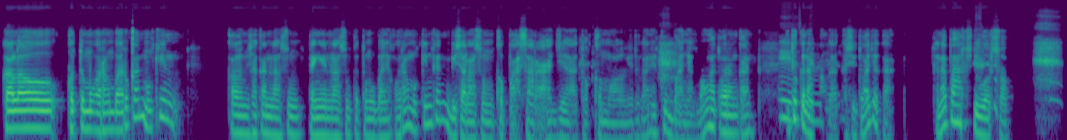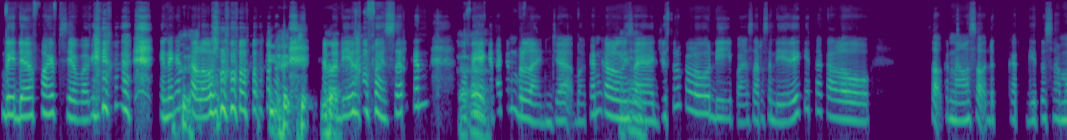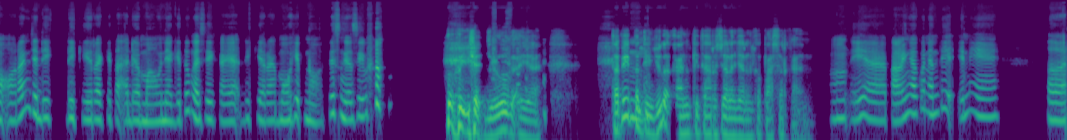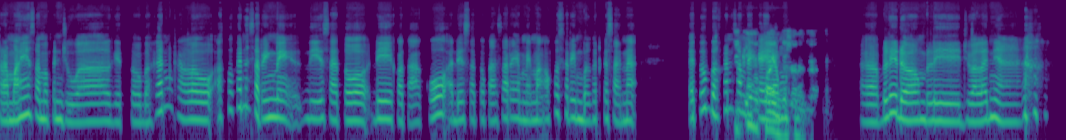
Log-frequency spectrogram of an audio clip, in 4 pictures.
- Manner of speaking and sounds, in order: chuckle; in English: "workshop?"; in English: "vibes"; laughing while speaking: "ya"; laughing while speaking: "kalau"; laugh; laughing while speaking: "dia"; laugh; laughing while speaking: "Iya iya iya"; laughing while speaking: "Bang?"; laughing while speaking: "Oh, iya"; laugh; other background noise; chuckle
- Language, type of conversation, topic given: Indonesian, podcast, Bagaimana proses kamu membangun kebiasaan kreatif baru?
